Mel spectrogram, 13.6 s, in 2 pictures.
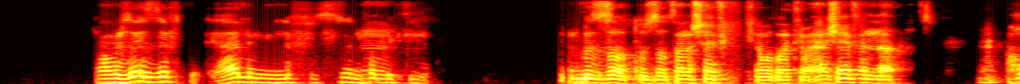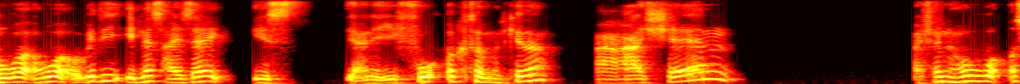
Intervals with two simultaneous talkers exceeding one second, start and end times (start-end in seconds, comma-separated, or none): none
